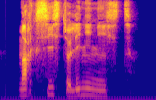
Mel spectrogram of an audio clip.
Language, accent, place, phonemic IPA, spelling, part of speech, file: French, France, Lyon, /maʁk.sis.t(ə).le.ni.nist/, marxiste-léniniste, adjective, LL-Q150 (fra)-marxiste-léniniste.wav
- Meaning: Marxist-Leninist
